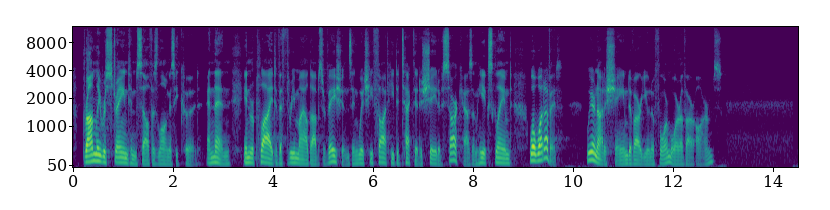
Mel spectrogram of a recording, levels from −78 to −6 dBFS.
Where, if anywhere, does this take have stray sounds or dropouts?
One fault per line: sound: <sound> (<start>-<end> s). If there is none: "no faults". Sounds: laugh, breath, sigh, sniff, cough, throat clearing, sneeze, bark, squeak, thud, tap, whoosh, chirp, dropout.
no faults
